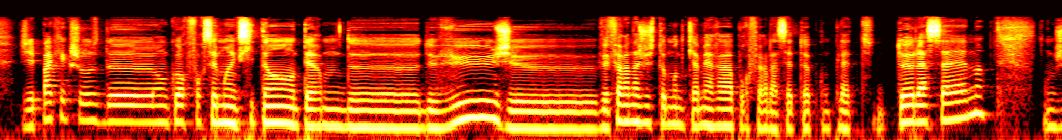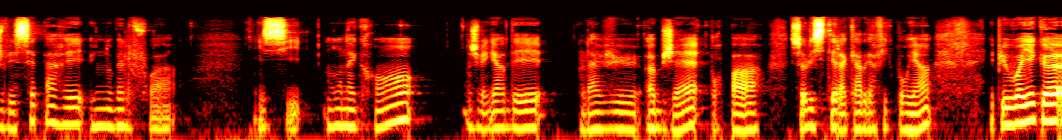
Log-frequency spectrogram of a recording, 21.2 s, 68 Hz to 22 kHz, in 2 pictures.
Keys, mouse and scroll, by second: 9.1 n, 9.9 click, 13.1 n, 13.7 n, 14.5 click, 14.7 click, 15.5-16.3 scroll down 1, 17.0 click, 17.7 click, 17.7 scroll down 1, 20.3 scroll down 4, 21.1-21.2 scroll up 2.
